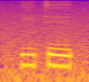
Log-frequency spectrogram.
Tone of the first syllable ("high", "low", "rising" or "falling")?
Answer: low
